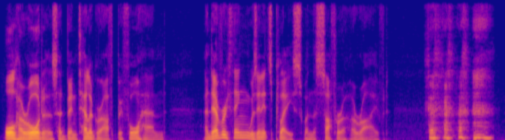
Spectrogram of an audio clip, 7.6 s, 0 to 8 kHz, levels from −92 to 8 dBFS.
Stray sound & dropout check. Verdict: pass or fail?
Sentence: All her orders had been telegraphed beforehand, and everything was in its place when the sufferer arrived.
fail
